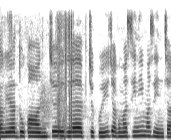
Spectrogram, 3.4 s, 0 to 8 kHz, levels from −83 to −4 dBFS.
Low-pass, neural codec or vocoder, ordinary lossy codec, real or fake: 7.2 kHz; none; none; real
